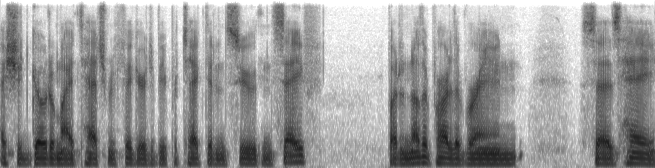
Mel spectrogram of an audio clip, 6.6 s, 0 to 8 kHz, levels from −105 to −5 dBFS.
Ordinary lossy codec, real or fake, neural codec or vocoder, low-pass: Opus, 64 kbps; real; none; 7.2 kHz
